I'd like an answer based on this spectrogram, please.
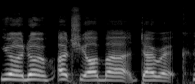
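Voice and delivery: loud, slow, proper manly bloke voice. Retelling how a driver introduced himself, in Derek's proper manly voice. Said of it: "Got like proper manly voice".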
